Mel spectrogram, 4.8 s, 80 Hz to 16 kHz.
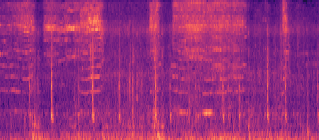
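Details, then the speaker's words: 2021 Maruti Suzuki Wagon R pulling away or reversing: heavy low rumble with repeated sharp scraping squeaks; owner believes brakes drag from a defective master cylinder, suspecting a manufacturing defect seen on other Maruti cars. "पिछले दो तीन महीने में चार पांच गाड़ी मेरे पास ऐसी आई है जिसका यह प्रॉब्लम हो रहा है कि यह आवाज आ रही है जब आप निकलते हो तो आवाज"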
